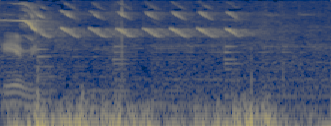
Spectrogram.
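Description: A small bird singing a quick, high trill of about ten short notes, each sliding down in pitch, lasting about a second and a half.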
